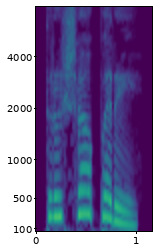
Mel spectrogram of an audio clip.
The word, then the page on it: ತೃಷಾಪರ: třṣāpara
